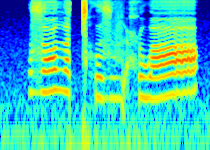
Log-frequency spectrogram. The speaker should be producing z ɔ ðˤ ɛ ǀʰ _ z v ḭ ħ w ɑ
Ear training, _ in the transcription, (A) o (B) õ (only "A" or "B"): A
